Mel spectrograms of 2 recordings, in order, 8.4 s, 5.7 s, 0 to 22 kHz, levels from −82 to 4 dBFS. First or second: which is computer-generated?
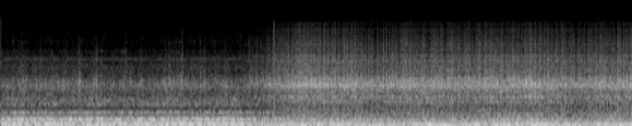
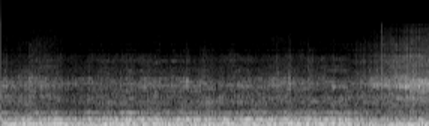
second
